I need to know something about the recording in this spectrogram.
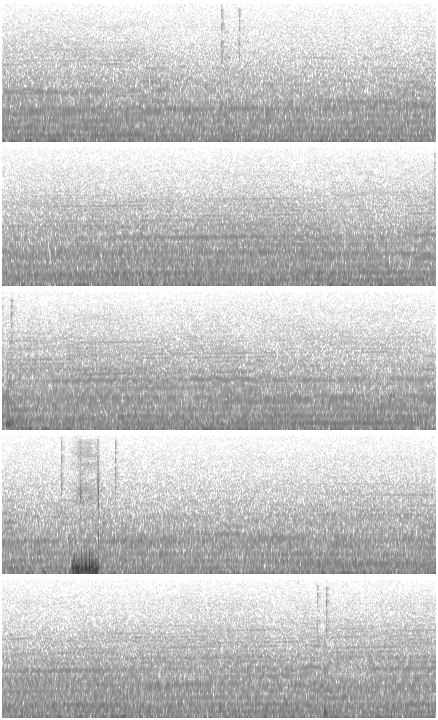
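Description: A racing car engine hums steadily, its pitch rising and falling with each gear change.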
